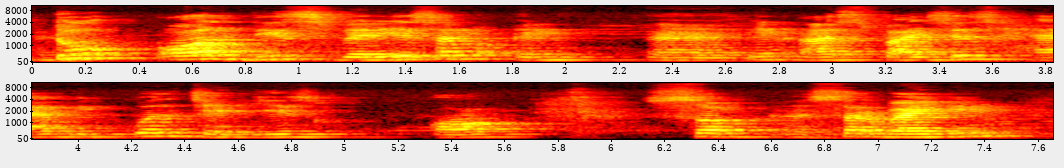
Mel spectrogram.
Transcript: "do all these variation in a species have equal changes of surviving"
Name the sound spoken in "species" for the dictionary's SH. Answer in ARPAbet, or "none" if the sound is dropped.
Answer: S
